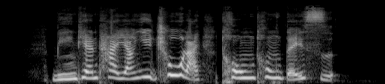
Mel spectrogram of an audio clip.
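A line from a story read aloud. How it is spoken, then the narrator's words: Roaring. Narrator (Chinese): 凯考姆吼叫着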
